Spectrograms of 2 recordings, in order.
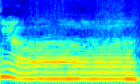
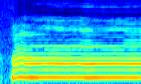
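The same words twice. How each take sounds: First: Passing-vehicle noise. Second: Loud, high, steady "aah" drone; approaching-vehicle noise. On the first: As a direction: imitate a train's pitch falling as it passes. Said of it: "when it passes you". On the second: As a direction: imitate an oncoming train's high held tone. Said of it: "the sound that you hear is". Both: Shown as a demonstration.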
